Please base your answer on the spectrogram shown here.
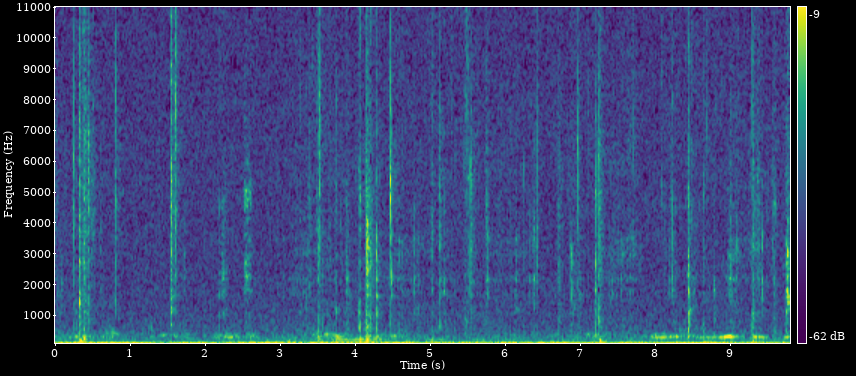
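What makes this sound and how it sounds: A solid oval bar of dry green soap, held in the palm, is shaved into curls with a box-cutter blade. Quick, crisp scraping and cutting ticks land irregularly and die away at once, bright and dry over a steady low hum.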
